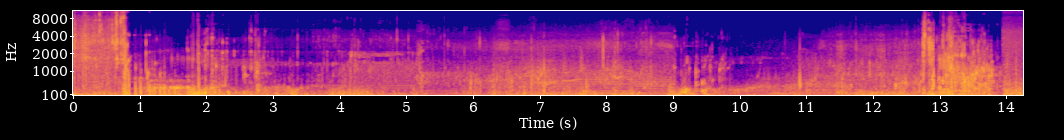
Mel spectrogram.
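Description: Lake water splashing and sloshing against a waterproof action camera held at the surface, muffled and gurgling whenever it dips. A swimmer and a swimming dog are splashing close by. There is a loud splash at the start and another near the end.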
